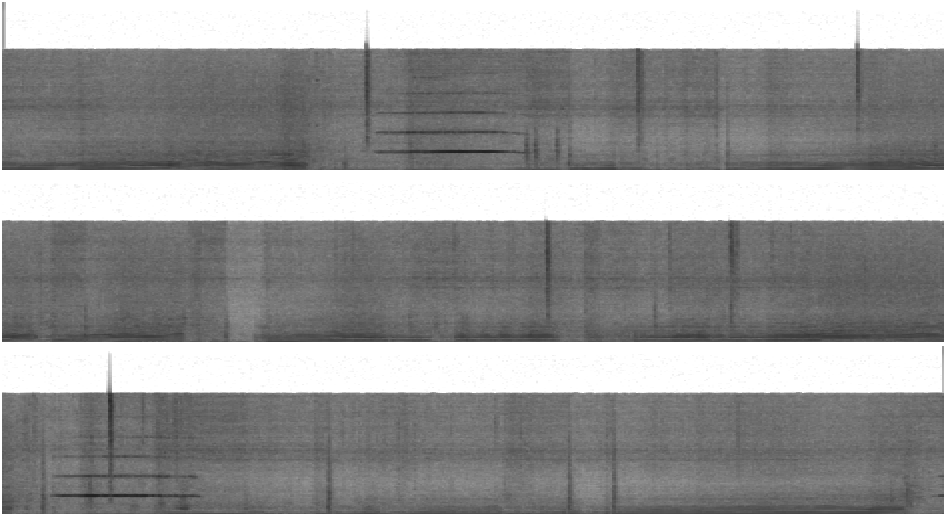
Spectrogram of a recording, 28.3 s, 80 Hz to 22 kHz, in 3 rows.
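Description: Race-prepared Mazda RX-7 FD3S's turbocharged rotary engine, heard from inside the cabin, climbing in pitch under acceleration and falling twice as the car slows. It holds a long, fairly steady high note in the middle. Each time the pitch falls, a short high squeal sounds for about a second.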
